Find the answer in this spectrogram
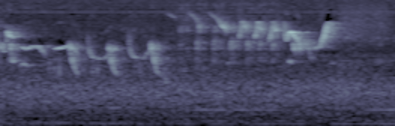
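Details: Thrush nightingale song: quick descending slurred notes repeated in a run, followed by higher clicking and rattling phrases, with little other sound around.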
